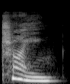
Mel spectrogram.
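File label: "trying", British English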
